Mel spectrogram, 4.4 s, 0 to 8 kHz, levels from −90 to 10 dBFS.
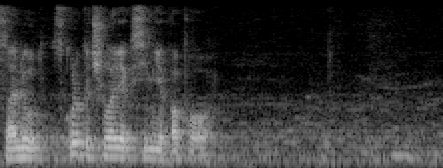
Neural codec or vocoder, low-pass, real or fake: none; 7.2 kHz; real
